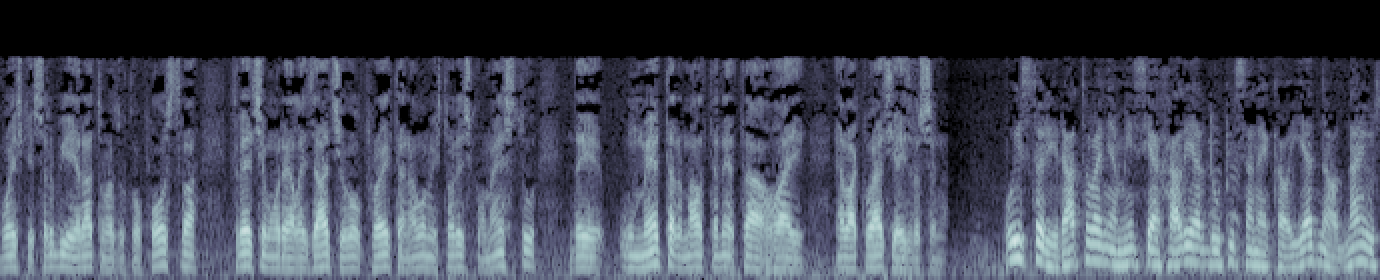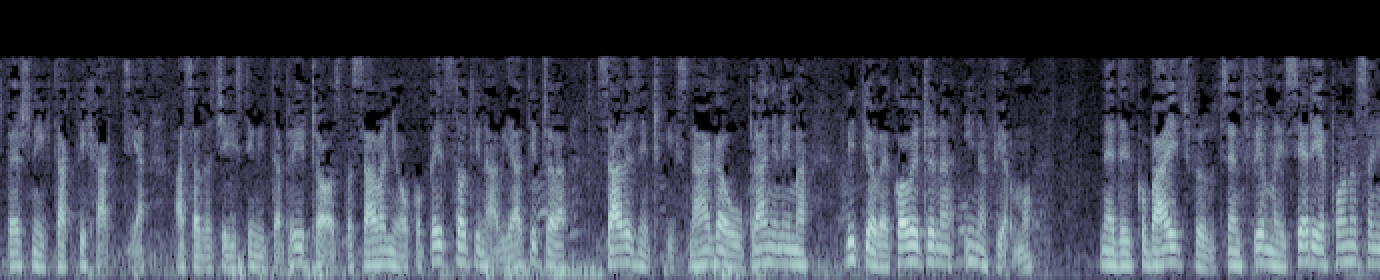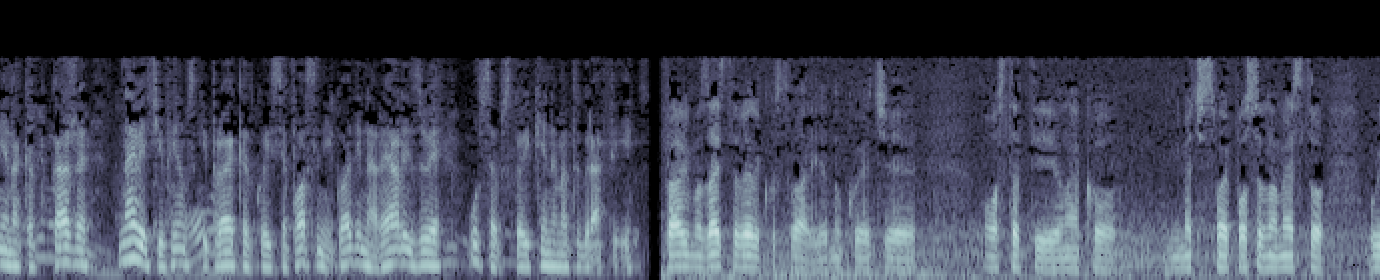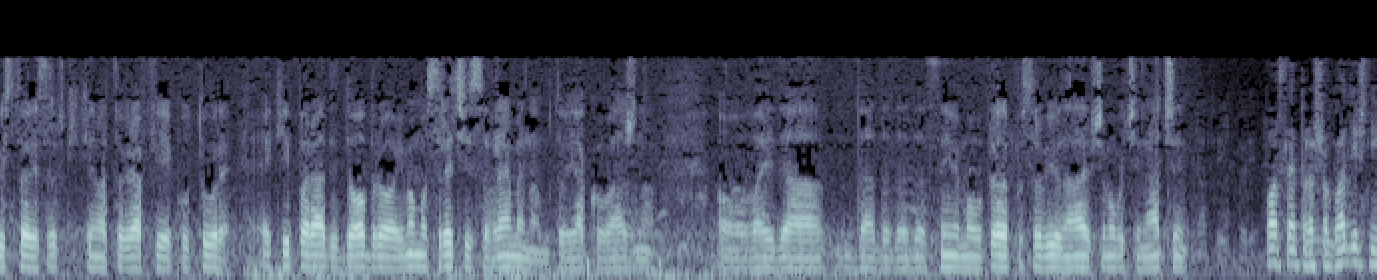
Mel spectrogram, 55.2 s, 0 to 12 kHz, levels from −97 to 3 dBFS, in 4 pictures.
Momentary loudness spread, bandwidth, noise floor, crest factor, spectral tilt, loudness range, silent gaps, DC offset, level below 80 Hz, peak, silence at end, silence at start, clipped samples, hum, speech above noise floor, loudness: 10 LU; 6.6 kHz; -52 dBFS; 20 dB; -6.5 dB/octave; 4 LU; 34.11-34.16 s; under 0.1%; -42 dBFS; -4 dBFS; 0 s; 0 s; under 0.1%; none; 29 dB; -23 LUFS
